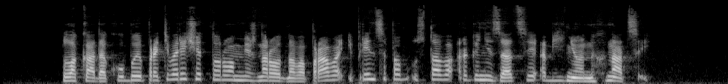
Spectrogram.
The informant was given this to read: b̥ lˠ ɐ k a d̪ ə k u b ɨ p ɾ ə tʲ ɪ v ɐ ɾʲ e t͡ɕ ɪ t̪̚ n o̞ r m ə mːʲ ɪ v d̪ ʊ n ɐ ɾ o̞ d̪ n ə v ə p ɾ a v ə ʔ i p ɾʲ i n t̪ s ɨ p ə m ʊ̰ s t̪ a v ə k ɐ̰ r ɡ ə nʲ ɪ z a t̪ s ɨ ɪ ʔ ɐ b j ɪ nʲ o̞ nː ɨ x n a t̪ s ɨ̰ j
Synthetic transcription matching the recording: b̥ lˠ ɐ k a d̪ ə k u b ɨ p ɾ ə tʲ ɪ v ɐ ɾʲ e t͡ɕ ɪ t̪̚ n o̞ r m ə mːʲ ɪ ʐ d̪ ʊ n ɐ ɾ o̞ d̪ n ə v ə p ɾ a v ə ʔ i p ɾʲ i n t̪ s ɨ p ə m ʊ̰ s t̪ a v ə ʔ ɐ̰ r ɡ ə nʲ ɪ z a t̪ s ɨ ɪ ʔ ɐ b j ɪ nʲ o̞ nː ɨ x n a t̪ s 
